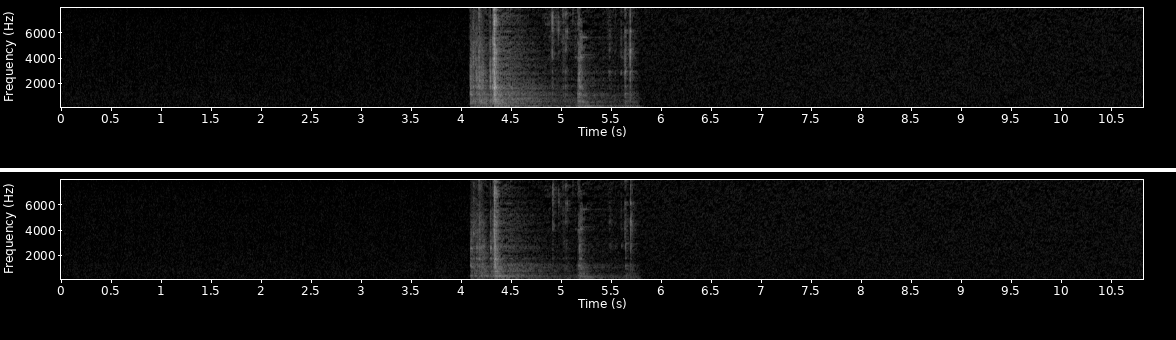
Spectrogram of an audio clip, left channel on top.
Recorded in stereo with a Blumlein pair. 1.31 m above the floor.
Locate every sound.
4.1 s keys jangling: 45° left, 0.7 m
